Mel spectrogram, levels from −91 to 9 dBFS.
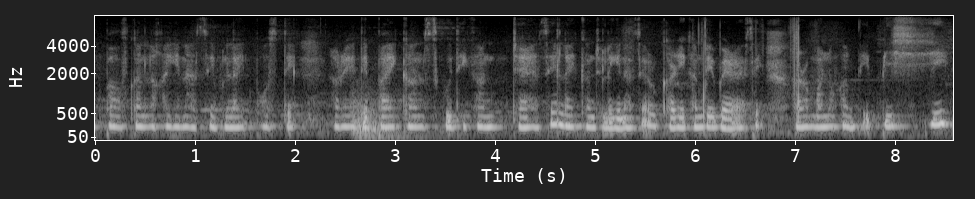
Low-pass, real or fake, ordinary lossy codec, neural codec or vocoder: none; real; none; none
